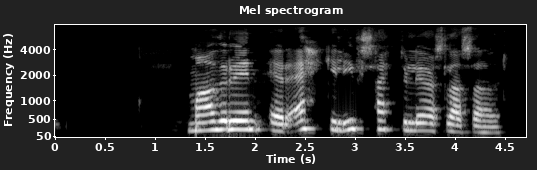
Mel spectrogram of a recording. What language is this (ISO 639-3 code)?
isl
